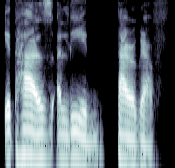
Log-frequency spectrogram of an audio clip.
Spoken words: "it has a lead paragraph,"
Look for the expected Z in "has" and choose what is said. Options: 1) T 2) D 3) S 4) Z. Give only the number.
4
